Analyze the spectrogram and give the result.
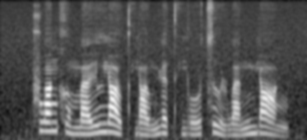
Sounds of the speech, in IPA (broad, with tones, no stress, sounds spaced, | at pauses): ʈ͡ʂ w ɑ˥ ŋ x ɤ˨ m a˧˥ ɪ̯ l j ɑ˥˩ ʊ̯ t̪ʰ j ɑ˨˩ ʊ̯ n̪ ɥ ɛ˥˩ t̪ʰ j o˧˥ ʊ̯ t͡s ɹ̩˥˩ ɻ w a˧˥ n m j ɑ˥˩ ŋ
